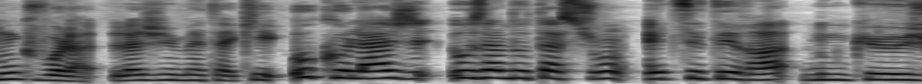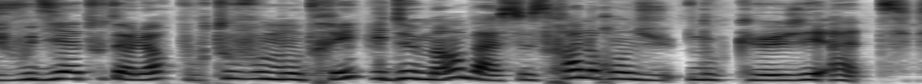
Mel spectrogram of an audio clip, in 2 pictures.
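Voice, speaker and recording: Her voice is high-pitched for a woman yet carries a dark, mellow tone. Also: ordinary pitch variation, moderate pace, hardly any pauses. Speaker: student vlogger. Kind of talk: casual vlog talk.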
